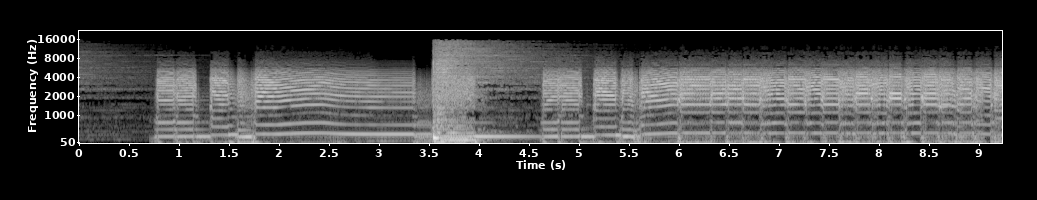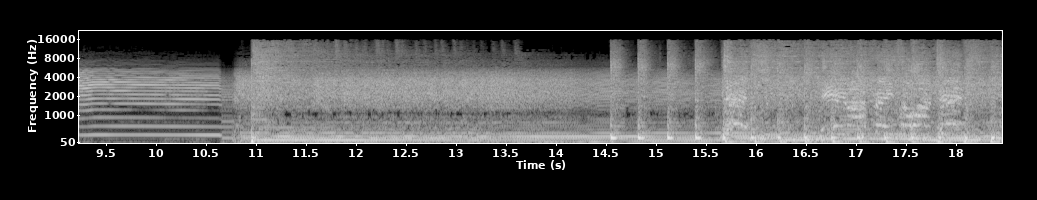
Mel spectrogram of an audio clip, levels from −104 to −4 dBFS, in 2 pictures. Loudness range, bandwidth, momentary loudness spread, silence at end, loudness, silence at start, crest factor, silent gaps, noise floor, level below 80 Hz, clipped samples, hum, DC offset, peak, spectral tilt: 5 LU; 16 kHz; 9 LU; 0 s; -22 LUFS; 0 s; 18 dB; none; -55 dBFS; -38 dBFS; under 0.1%; none; under 0.1%; -6 dBFS; -3 dB/octave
